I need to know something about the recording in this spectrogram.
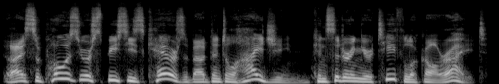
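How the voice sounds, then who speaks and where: A man's voice: medium pitch, huge pitch swings, moderate pace, breathy edge, no echo, clean studio sound. A man voicing an earnest, polite male wolf. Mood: explanatory. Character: friendly, earnest young male anthropomorphic wolf. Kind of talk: visual novel character reading.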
